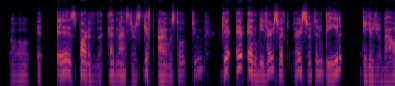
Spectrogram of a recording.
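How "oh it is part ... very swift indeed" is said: put-on nervous, anxious young apprentice wizard voice. The narrator voices a young wizard answering where the horses go: nervous young wizard voice. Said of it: "young wizard in robes ... nervously looking".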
